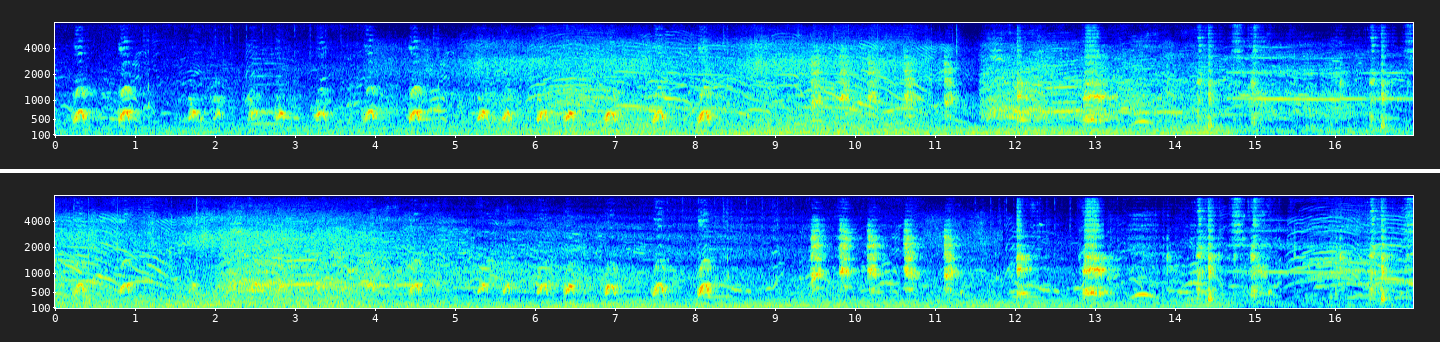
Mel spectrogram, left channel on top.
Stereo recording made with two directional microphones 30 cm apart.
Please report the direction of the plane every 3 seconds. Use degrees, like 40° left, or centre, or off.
40° right, 30° right, 10° right, 20° left, 40° left, 50° left.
